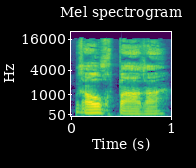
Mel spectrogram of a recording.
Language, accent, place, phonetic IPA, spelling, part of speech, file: German, Germany, Berlin, [ˈbʁaʊ̯xbaːʁɐ], brauchbarer, adjective, De-brauchbarer.ogg
- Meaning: 1. comparative degree of brauchbar 2. inflection of brauchbar: strong/mixed nominative masculine singular 3. inflection of brauchbar: strong genitive/dative feminine singular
